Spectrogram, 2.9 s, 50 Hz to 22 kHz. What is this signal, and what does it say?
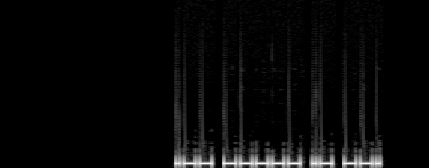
Morse code, heard as a keyed tone, about 44 wpm, 700 Hz. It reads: W0AG
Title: Call Signs - 45wpm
